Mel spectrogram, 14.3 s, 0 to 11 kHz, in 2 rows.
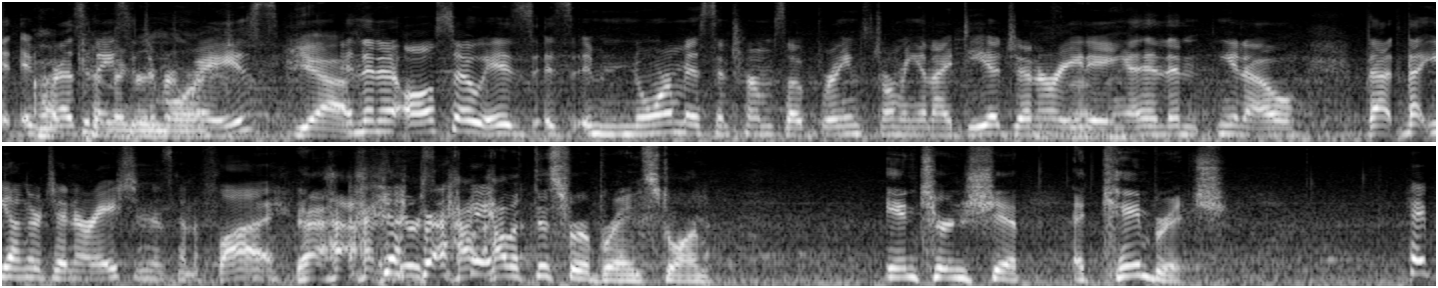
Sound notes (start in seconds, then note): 8.6 laughing gently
